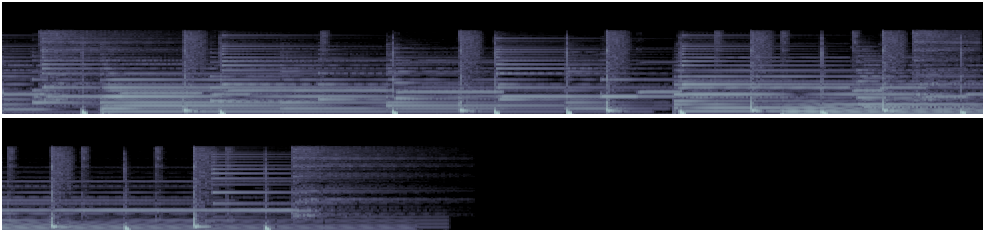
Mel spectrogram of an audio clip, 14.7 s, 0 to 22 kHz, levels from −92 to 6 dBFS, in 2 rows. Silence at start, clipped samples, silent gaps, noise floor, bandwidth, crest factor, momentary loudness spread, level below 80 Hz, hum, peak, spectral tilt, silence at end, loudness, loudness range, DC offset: 0 s; under 0.1%; none; -60 dBFS; 8 kHz; 20 dB; 9 LU; -40 dBFS; none; -16 dBFS; -5.5 dB/octave; 4.25 s; -34 LUFS; 8 LU; under 0.1%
